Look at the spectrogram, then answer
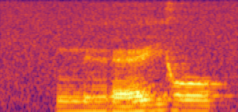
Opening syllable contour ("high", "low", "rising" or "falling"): low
